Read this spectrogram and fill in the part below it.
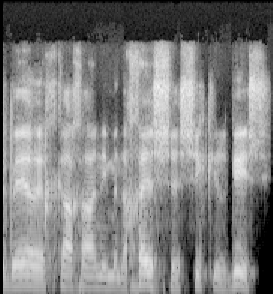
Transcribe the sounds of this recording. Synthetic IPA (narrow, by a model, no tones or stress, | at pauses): ebeeʁeχkaχaːnime̞naχeʃeʃikiʁɡiʃ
